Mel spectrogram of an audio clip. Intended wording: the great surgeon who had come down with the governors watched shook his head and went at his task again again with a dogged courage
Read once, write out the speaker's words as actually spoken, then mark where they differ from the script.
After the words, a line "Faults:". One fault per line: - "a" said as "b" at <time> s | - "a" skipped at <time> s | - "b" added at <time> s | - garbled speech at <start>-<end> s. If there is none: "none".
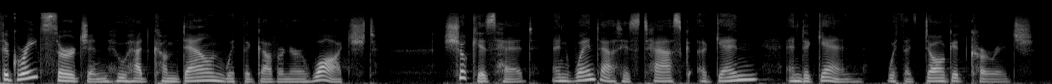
the great surgeon who had come down with the governor watched shook his head and went at his task again and again with a dogged courage
Faults:
- "governors" said as "governor" at 2.5 s
- "and" added at 7.8 s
